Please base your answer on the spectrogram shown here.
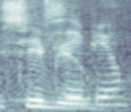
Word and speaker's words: Sibiu: Cebu. Sibiu. That's how you pronounce it.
